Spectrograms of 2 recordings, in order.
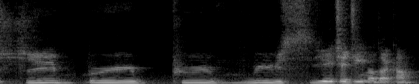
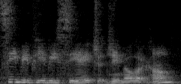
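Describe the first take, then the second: First: It is said extra slowly. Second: It is said at a normal pace.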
